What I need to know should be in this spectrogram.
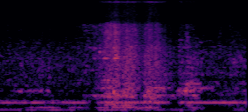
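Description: Corn cobs tumble from a metal bowl into a sack.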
